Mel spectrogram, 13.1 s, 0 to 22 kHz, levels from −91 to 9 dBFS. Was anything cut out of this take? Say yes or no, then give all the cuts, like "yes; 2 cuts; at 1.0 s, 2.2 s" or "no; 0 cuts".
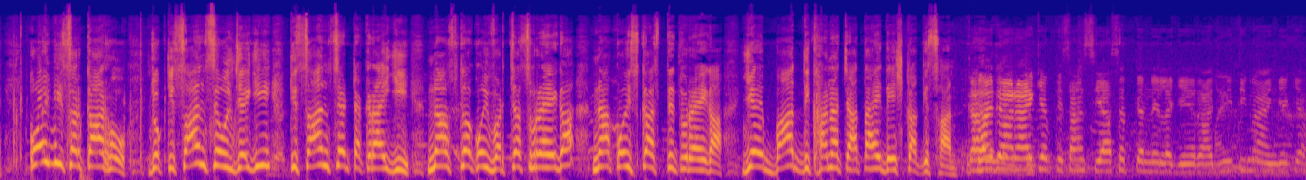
no; 0 cuts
